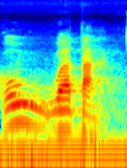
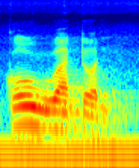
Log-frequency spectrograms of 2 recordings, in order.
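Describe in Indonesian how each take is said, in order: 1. Kata itu berakhir dengan -a pendek. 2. Kata itu berakhir dengan -un. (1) "Wala pertama al-fathu fathah" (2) "yang ketiga adalah warrafu, boleh dibaca"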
